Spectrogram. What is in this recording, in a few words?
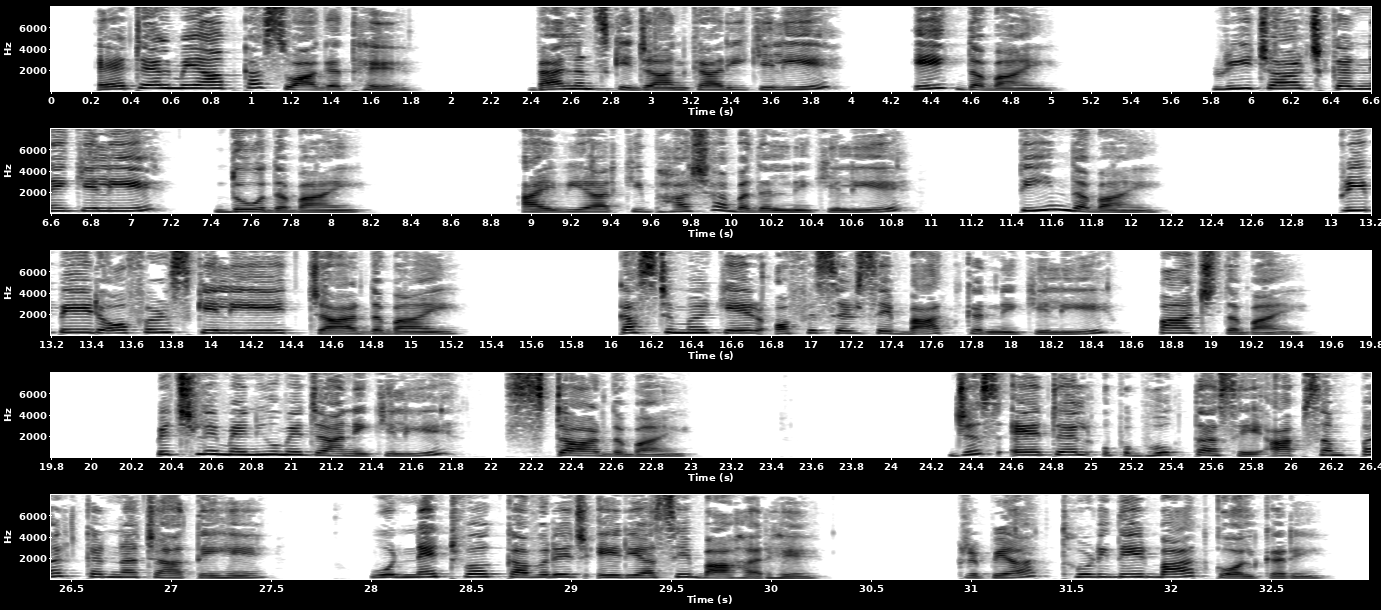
audition hindi; female voice; airtel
